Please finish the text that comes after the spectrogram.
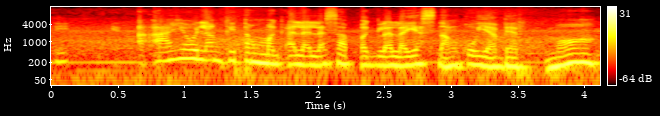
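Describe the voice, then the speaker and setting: A woman's voice: fairly low pitch, expressive, moderate pace, noisy background, lightly acted. A woman playing a weary old grandmother. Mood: hesitant. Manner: hesitant, soft-spoken, pleading. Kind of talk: radio drama acting.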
